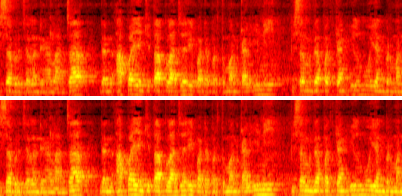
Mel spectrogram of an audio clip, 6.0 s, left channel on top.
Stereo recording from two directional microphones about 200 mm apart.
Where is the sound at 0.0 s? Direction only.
Centre (ahead or behind).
